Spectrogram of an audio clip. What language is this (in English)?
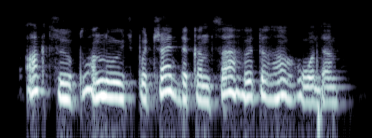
Belarusian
